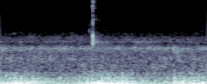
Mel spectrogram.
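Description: A steady low background hum, like room or ventilation noise picked up by a webcam microphone, with one short faint click about a second in.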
